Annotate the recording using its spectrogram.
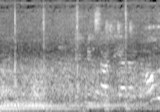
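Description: Supermarine Spitfire's piston engine giving a steady, even drone, with voices starting in the second half.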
